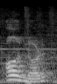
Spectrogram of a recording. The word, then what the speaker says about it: honor: house por otro lado tenemos honor que la h es muda por lo tanto llevamos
